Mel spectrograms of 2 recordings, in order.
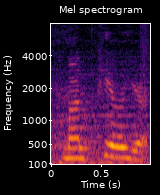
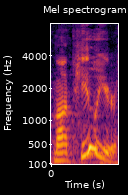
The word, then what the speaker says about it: Montpelier: So number one, how do you say the name of the state capital? Montpelier. Montpelier. See, I was even wrong. I was Montpelier or Montpellier. Yes. Right, yes. Montpellier for the French.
